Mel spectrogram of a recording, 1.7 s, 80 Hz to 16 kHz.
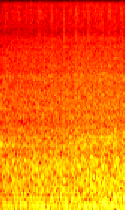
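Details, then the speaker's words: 2013 Toyota Tacoma squealing at idle: constant hoarse rough whirring over engine hum from a worn idler pulley bearing, grinding felt through pry bar; noise changes when pressure is applied to the pulley. "I can feel the grinding and the bearing material just disintegrating all through my hand. So I can actually feel it. There's a difference between this bearing and pulley with the other pulleys."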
